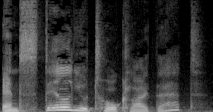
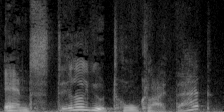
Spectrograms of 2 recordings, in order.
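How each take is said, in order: First: And still you talk like that, slow with weight on still and a rising end; slow questioning challenge. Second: And still you talk like that, drawn out slowly with a rising end; slow questioning challenge. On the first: Teacher repeating Tozan's challenge for the students, slow and rising. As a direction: lean on still and let the question climb. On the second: Teacher quoting Tozan's rebuke of Mishi, slow and rising. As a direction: stretch out still and you, then let the question lift. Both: Retold or imitated. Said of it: "Tozan, in reply, said".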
